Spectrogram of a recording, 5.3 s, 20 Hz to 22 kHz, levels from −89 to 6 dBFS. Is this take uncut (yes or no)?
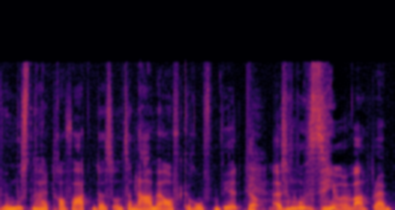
yes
